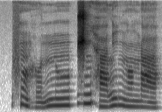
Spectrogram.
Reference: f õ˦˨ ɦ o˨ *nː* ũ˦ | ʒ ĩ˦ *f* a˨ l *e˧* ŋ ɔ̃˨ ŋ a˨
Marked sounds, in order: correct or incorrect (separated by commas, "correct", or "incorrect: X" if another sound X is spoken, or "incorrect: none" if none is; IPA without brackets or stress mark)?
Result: correct, incorrect: h, incorrect: i˧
